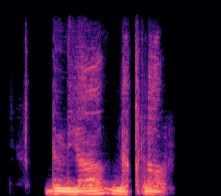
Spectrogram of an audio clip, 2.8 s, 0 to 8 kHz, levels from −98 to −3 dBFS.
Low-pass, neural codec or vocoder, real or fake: 7.2 kHz; codec, 44.1 kHz, 1.7 kbps, Pupu-Codec; fake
